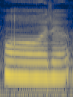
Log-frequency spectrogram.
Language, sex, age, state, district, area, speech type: Hindi, female, 18-30, Rajasthan, Jodhpur, urban, spontaneous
